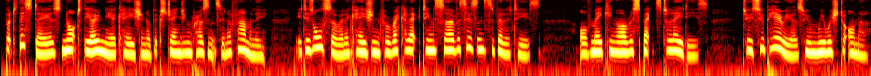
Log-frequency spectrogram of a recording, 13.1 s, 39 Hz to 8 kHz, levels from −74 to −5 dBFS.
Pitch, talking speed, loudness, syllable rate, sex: 210 Hz, 170 wpm, -17 LUFS, 5.5 syllables/s, female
